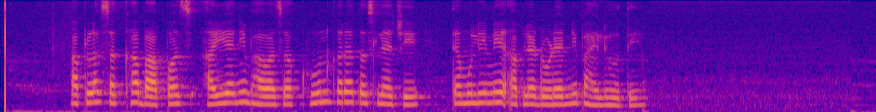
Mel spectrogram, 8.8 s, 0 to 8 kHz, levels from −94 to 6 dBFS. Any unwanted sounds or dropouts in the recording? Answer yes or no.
no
